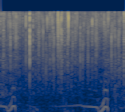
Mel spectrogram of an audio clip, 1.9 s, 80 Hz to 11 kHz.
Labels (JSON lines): {"label": "biophony, cascading saw", "recorder": "SoundTrap 600 or HydroMoth"}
